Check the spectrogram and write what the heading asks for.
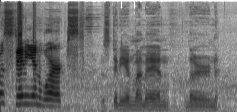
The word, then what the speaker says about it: Estinian: Estinian. Estidian. Remember, it's French. Estidian. If they look Elven, the name is painfully French.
